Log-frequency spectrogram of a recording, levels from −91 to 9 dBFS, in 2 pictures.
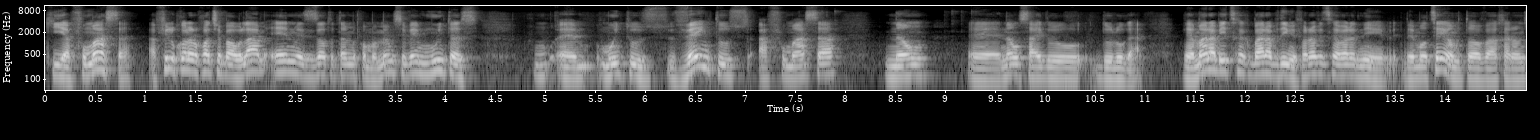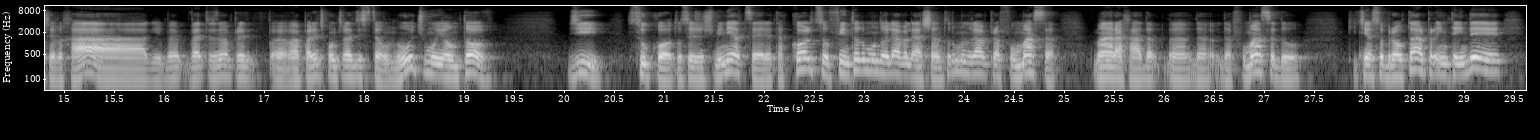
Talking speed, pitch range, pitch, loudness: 170 wpm, 110-160 Hz, 130 Hz, -17 LUFS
